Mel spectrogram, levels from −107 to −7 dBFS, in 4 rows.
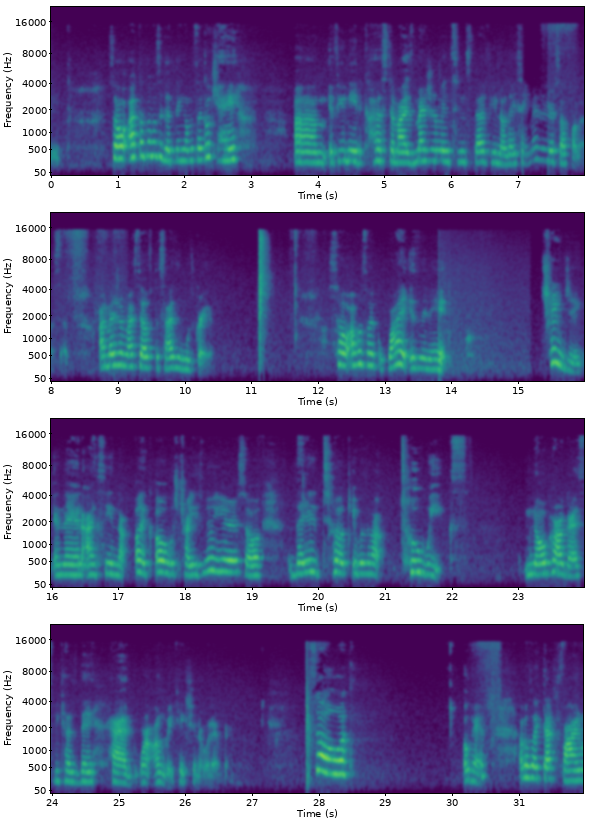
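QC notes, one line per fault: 7.08–7.45 s, sudden gain jump: sound and background noise drop together by about 15 dB in one step with no ramp, likely from an abrupt digital gain change, unlike a gradual fade or compressor action.
13.81–15.19 s, sudden gain jump: sound and noise floor step up about 12 dB at once, then step back, likely an instant gain setting change rather than louder source material.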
